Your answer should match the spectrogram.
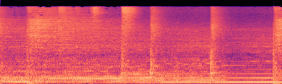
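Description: Doom/sludge rock band playing live: a heavily distorted electric guitar riff over a drum kit, with cymbal crashes. About halfway through, the guitar settles onto a low, sustained note.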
